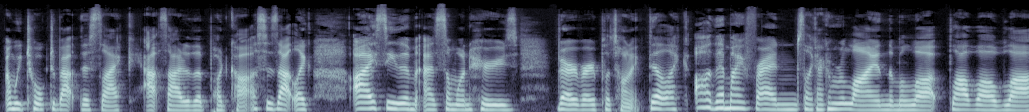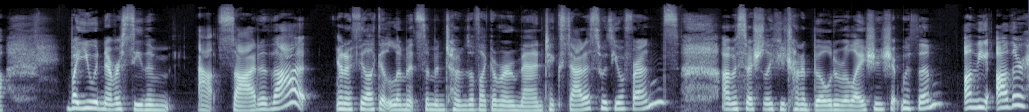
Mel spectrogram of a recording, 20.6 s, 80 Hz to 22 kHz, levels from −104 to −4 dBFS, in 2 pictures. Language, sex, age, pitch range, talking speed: English, female, 20-39, 170-210 Hz, 230 wpm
